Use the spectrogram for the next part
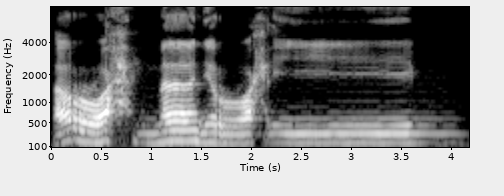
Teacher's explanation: maka ketika membaca ar-rahman digetarkan lidahnya dengan getaran yang tidak berlebih-lebihan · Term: menggetarkan lidah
